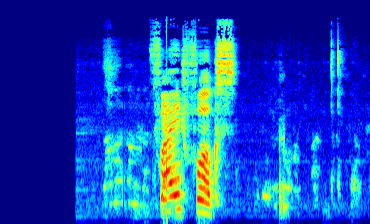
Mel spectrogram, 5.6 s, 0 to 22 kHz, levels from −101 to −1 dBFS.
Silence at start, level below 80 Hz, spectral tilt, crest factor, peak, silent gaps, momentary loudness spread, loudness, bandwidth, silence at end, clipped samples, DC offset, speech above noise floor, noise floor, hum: 1.95 s; -74 dBFS; 0.5 dB/octave; 22 dB; 0 dBFS; none; 24 LU; -16 LUFS; 16 kHz; 1.25 s; under 0.1%; under 0.1%; 39 dB; -56 dBFS; none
